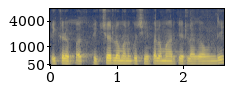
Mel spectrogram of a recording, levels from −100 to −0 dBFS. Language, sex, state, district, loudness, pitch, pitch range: Telugu, male, Telangana, Hyderabad, -18 LUFS, 120 Hz, 120-125 Hz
